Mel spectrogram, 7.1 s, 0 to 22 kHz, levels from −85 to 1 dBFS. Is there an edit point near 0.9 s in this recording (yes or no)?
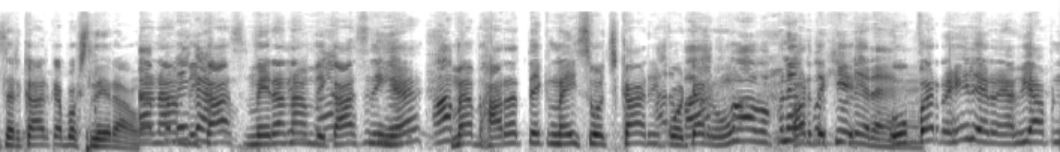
yes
